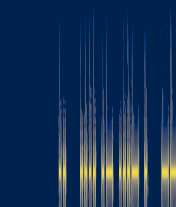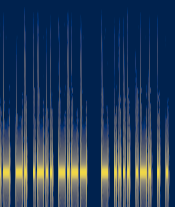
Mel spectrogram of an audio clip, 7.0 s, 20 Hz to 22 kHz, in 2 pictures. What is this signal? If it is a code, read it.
Morse code, heard as a keyed tone, about 28 wpm, 700 Hz. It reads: I HAVE ONLY THREE
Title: Sentences from Top 1000 Words - Review Part 1 - 28wpm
